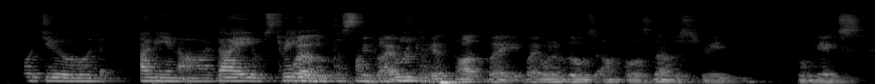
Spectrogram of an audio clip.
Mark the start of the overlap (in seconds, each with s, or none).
2.9 s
